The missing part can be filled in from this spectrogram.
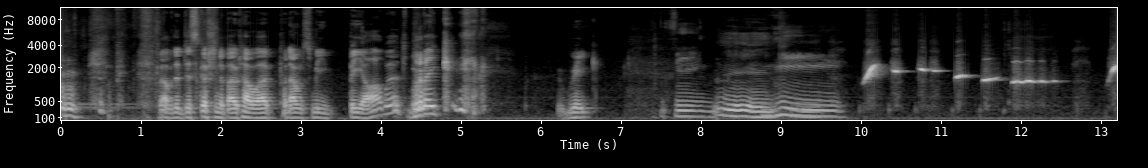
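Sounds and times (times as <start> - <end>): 
person singing or humming: 0.0 - 1.9, 7.7 - 9.8
speech: 0.0 - 5.4, 6.2 - 6.7, 7.5 - 9.8
person whistling a tune: 10.0 - 13.2.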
